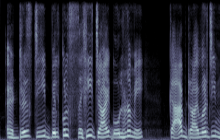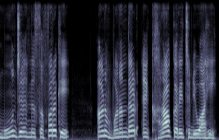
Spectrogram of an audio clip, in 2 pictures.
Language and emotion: Sindhi, disgusted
